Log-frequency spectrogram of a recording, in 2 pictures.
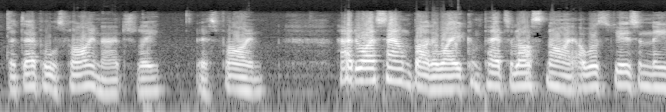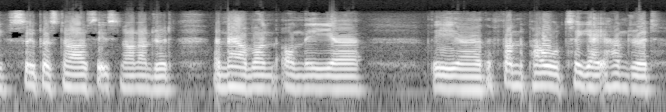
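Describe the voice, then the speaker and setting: A man's voice: medium pitch, moderate pace, a little mellow. A man talks casually and without a script, as a hobbyist showing gear. He hesitates and rambles as he goes. The recording is slightly dull and lo-fi. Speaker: CB radio hobbyist presenting a demo. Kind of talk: casual unscripted product demo. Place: indoor radio room.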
